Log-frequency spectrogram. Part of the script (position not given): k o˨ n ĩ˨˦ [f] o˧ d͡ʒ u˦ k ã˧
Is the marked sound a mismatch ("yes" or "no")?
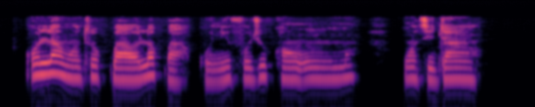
no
